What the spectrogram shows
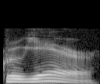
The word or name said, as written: Gruyere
